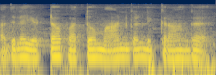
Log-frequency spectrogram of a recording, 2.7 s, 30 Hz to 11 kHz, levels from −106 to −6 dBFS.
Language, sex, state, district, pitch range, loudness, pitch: Tamil, male, Tamil Nadu, Kanyakumari, 110-120 Hz, -15 LUFS, 115 Hz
